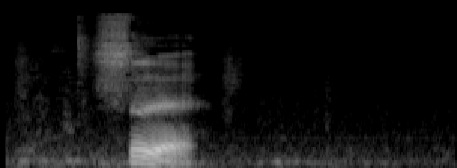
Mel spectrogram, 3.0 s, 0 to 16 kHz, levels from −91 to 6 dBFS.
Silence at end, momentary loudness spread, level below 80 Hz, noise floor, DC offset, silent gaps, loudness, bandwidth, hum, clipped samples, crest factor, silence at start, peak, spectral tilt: 1.75 s; 19 LU; -62 dBFS; -70 dBFS; under 0.1%; none; -27 LUFS; 11.5 kHz; none; under 0.1%; 20 dB; 0.65 s; -12 dBFS; -6 dB/octave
